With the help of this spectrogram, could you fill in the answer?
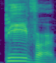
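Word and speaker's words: Belvoir: And there's a thing called, it's pronounced Beaver, but it's B-E-L-V-O-I-R. – Careful now. – No, it's B-E-L-V-O-I-R, but it's pronounced Beaver.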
